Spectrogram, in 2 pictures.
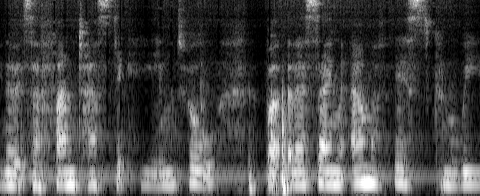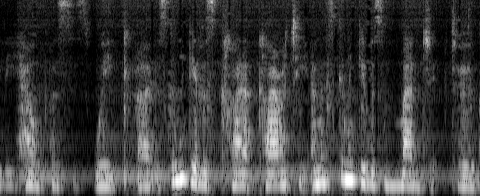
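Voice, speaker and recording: With music playing behind her and audible room echo, a woman speaks at a moderate pace as her loudness swings widely. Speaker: intuitive healer and psychic channeler. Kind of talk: spiritual channeling live stream. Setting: Instagram live stream, also recorded. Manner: halting, many fillers and restarts.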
